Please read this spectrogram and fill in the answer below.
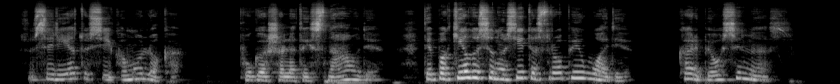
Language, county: Lithuanian, Alytus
